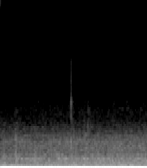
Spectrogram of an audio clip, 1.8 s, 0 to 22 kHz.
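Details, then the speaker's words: Saab 9-3 with about 32,000 miles, idling with the serpentine belt removed during an A/C compressor pulley bearing rebuild: smooth, low, even, very quiet idle hum with no ticks, squeals or whine; normal idle. "here is no serpentine belt connected right now and the car is just so quiet when there's no belt attached to all of that noise over there"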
